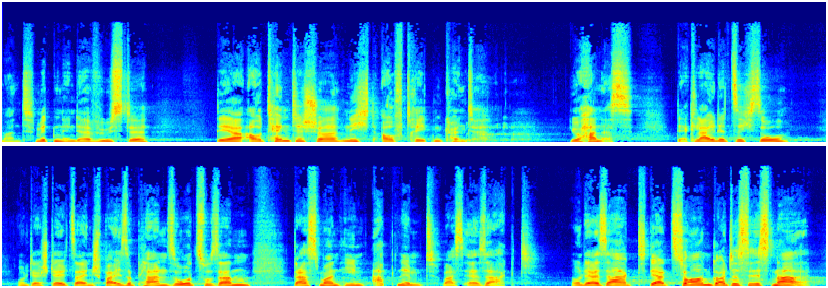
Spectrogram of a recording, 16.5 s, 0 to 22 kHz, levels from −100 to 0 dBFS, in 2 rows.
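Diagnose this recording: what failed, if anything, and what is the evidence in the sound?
Nothing in the chain from capture to playback has failed; the signal holds steady and continuous throughout, with no audible disruption at any stage.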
